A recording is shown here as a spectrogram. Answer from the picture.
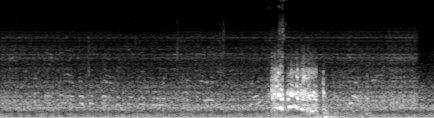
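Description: Steady hum of a car idling while stopped, heard inside the cabin, with a short burst of a voice about four seconds in.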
